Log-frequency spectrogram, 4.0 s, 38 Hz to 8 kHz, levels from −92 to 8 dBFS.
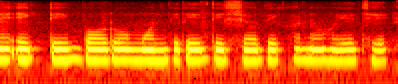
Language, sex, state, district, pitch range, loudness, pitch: Bengali, female, West Bengal, Kolkata, 170-175 Hz, -13 LUFS, 170 Hz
